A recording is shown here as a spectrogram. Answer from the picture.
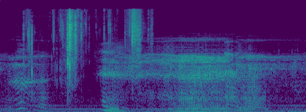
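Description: Wet chewing and crunching sounds blend with a low, rumbling growl, fairly loud, with sharp bursts early on and a steady guttural roar building through the second half.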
